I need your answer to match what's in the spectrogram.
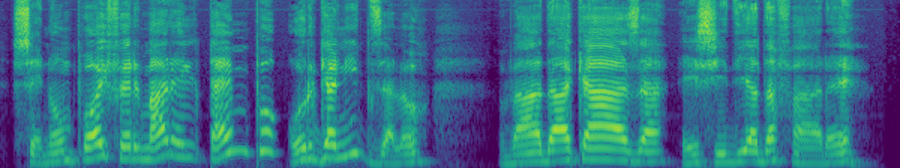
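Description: A man voicing a concerned, motherly female mouse colleague in an audiobook, speaking gently and giving advice. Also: sits high, lively intonation, a little slow, no room sound, studio quality. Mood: advising. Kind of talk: audiobook character voice.

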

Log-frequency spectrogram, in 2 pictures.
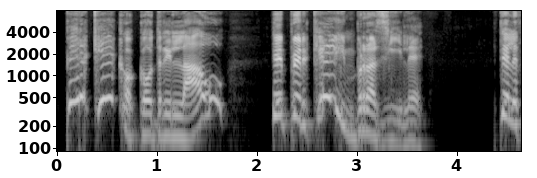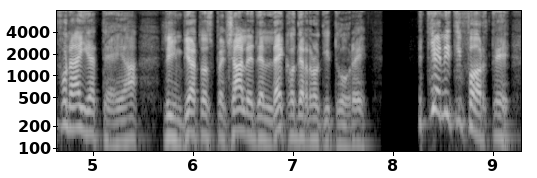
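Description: A man narrating a children's audiobook in the first person as a fussy mouse editor, expressive and storytelling. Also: a little high, no room sound, clean studio sound.

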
